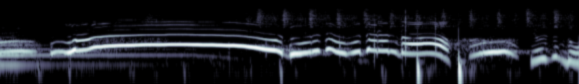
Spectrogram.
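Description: A children's song's keyboard and acoustic guitar accompaniment fades out on its last chord. Then a long drawn-out voice rises and falls. About halfway through, clapping starts along with voices.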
